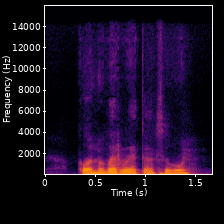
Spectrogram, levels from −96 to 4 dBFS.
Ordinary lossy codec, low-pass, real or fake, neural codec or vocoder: AAC, 64 kbps; 14.4 kHz; fake; codec, 44.1 kHz, 2.6 kbps, DAC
